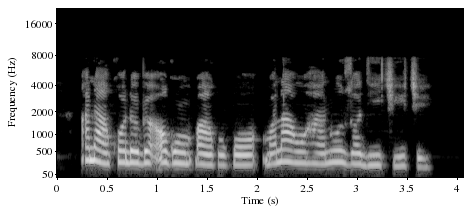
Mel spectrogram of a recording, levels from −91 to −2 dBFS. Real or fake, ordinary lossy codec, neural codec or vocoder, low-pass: real; none; none; none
